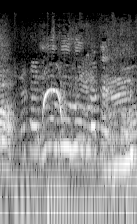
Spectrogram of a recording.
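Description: Children and teenagers shouting and calling out excitedly, several voices overlapping.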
